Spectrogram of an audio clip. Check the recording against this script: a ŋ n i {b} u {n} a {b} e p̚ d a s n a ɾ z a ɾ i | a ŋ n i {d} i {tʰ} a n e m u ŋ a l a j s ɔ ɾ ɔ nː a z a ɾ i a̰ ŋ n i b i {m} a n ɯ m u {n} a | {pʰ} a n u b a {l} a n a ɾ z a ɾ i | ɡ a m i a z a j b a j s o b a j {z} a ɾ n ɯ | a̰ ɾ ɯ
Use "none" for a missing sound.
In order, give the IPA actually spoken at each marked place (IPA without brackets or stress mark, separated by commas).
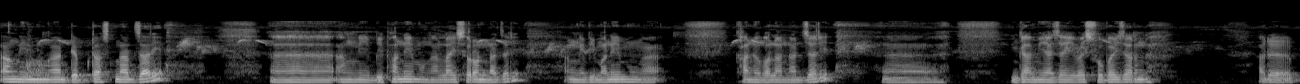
m, ŋ, d, b, pʰ, m, ŋ, kʰ, l, z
